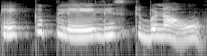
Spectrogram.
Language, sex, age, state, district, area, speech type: Punjabi, female, 30-45, Punjab, Tarn Taran, urban, read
